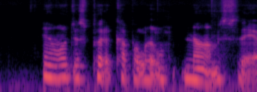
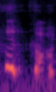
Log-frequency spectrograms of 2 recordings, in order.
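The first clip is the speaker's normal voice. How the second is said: giggle; 9 semitones higher than usual. Real, not acted. Sneezing online, sanitizer.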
